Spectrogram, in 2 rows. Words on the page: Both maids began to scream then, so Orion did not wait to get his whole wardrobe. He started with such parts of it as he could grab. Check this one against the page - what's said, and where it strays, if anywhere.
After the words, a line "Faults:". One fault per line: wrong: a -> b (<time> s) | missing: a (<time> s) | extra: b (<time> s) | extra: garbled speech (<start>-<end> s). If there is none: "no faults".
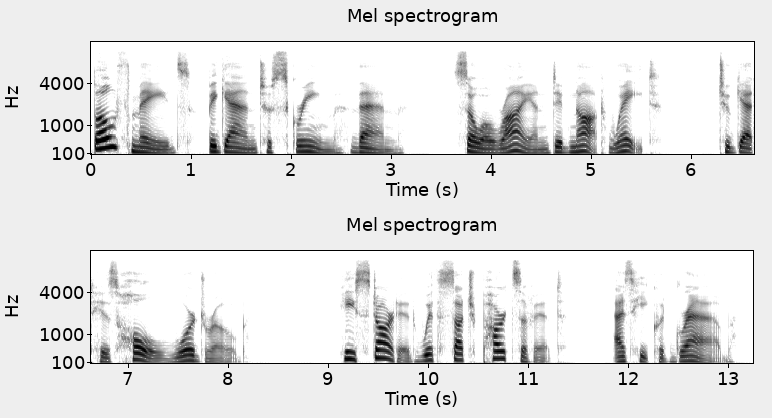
Both maids began to scream then, so Orion did not wait to get his whole wardrobe. He started with such parts of it as he could grab.
Faults:
no faults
